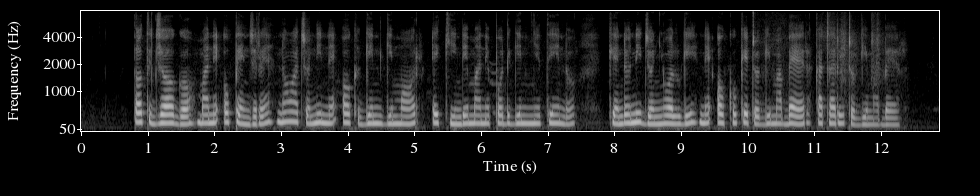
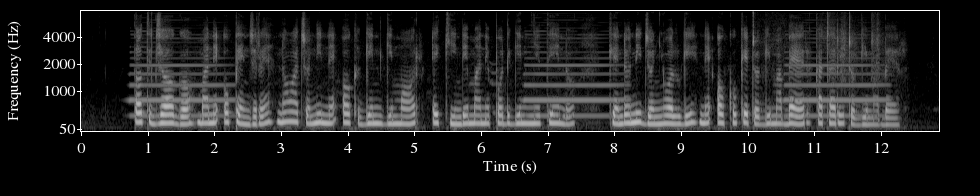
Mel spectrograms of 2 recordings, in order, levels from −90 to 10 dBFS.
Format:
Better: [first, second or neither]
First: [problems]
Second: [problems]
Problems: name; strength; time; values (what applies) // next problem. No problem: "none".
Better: first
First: none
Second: background sound (Wind instrument, woodwind instrument); 17 dB below the speech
